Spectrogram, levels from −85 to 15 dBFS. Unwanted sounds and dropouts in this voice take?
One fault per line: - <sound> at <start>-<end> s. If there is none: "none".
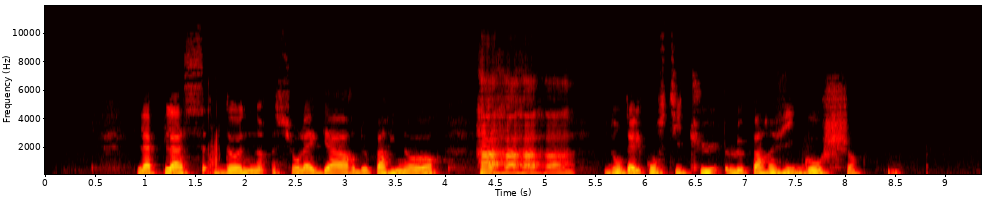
- laugh at 4.3-5.3 s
